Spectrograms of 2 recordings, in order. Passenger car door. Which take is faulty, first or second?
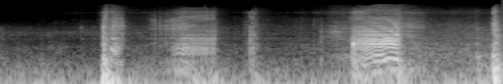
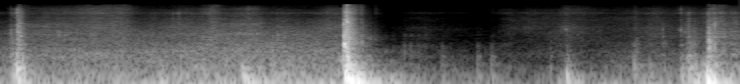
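first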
